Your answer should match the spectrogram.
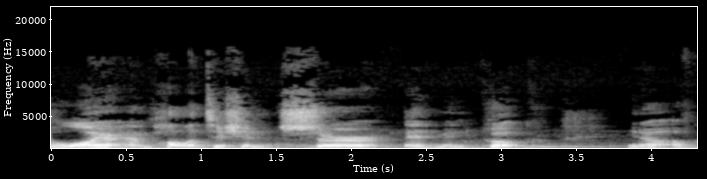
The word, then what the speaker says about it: Coke: and politician Sir Edmund Cook. You know, it's spelled Coke, but it's actually pronounced Cook.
